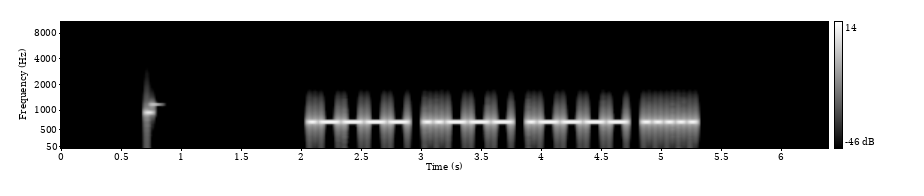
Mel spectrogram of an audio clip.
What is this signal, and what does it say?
Morse code, heard as a keyed tone, about 25 wpm, 700 Hz. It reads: 1215
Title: Numbers - 4-Digit 25wpm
